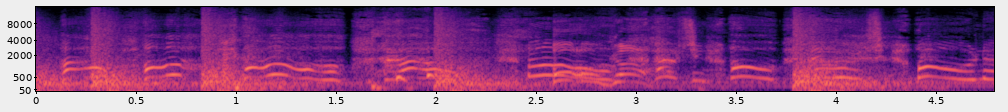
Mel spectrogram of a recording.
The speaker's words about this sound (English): The police officer whips around and starts pumping Spider-Man full of bullets.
